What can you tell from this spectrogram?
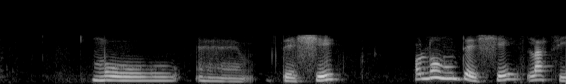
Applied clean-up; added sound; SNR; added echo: none; none; none; none.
